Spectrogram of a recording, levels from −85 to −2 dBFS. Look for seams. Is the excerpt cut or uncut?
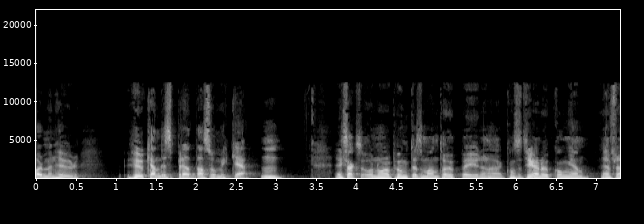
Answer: uncut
